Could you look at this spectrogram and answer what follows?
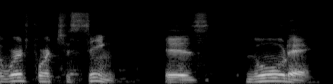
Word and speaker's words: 노래: I like to think of it as there's no ray of sun in the shower, which is where a lot of us do most of our singing, right?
